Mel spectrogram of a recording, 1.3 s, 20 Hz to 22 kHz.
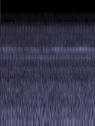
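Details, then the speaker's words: Twin-tub washing machine spin-dryer motor tested: spins with a steady even hum and faint high whine, no knocks or rattles, no electric leakage; fully working, smooth running. "sudah berputar Berarti boleh kita pastikan bahwa si dinamo ini 100% berfungsi Pak dan suaranya masih halus nih pak tidak Berisik"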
